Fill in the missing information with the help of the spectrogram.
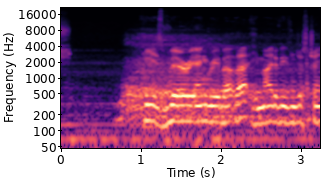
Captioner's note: angry rawr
